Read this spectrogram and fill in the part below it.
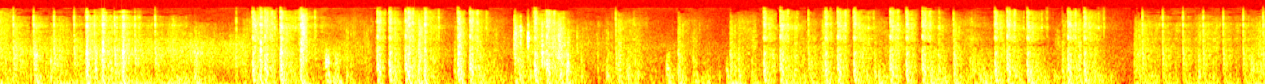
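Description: A fast-firing, low-recoil gun in the BGMI video game, long rapid bursts of sharp shots with brief gaps, loud and close, no voices.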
